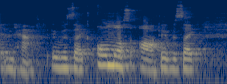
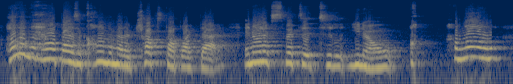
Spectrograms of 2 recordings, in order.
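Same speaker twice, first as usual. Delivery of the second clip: retold indignation; 6 semitones higher than usual. Girl mocking boyfriend's truck-stop purchase, incredulous indignation. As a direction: call out the stupidity, pitch raised.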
